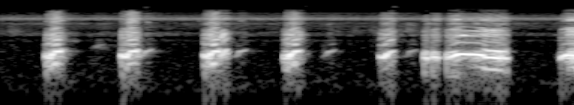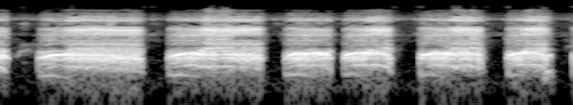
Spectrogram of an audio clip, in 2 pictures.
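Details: White-breasted waterhen attacking a rival at a bird trap: loud harsh croaking notes in bursts, first spaced about half a second apart, then merging into longer strained grunting phrases.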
